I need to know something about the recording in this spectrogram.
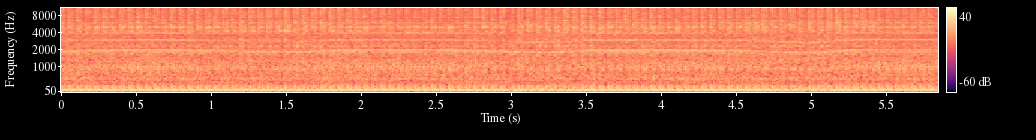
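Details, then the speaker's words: Cub Cadet tractor, Briggs & Stratton engine, after a carb cleaning, airbox off; steady even chugging at fast idle with a couple of brief stumbles, running fine. "We're going to see if it runs. Want to make sure that choke works right. And it does."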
